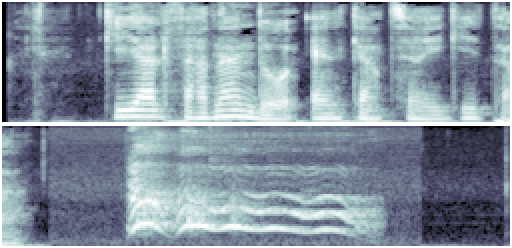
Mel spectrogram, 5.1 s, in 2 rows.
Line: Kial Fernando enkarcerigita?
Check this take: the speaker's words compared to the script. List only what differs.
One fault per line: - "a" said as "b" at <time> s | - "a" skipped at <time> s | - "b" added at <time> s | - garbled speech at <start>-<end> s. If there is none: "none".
none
